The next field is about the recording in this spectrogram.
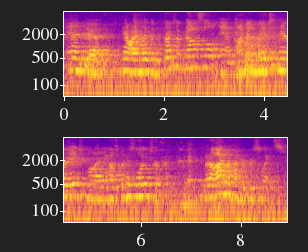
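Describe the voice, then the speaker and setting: A woman's voice: fairly high pitch, a little slow. An American woman speaking informally to an audience in a dry, joking way. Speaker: readers theater performer. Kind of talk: informal self-introduction to an audience. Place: large echoey room before a live audience. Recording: echoing hall, distant mic, clear noise.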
